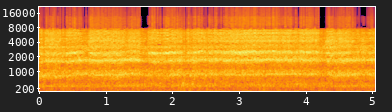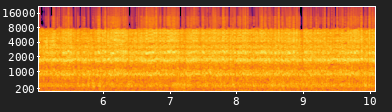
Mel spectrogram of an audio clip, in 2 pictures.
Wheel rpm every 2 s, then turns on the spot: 130, 220, 230, 230, 240.
none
